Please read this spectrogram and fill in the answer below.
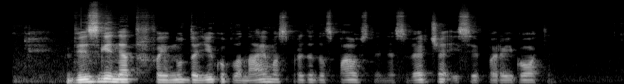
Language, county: Lithuanian, Vilnius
